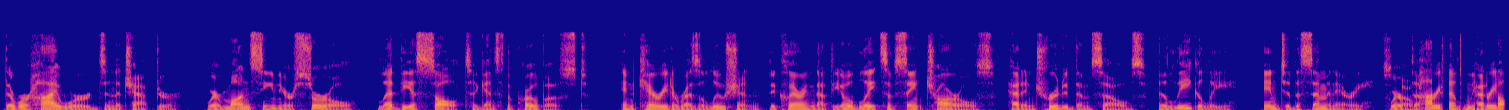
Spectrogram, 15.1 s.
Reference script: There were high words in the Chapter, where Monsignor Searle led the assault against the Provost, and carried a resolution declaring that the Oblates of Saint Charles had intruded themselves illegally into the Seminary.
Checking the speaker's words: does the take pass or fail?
fail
